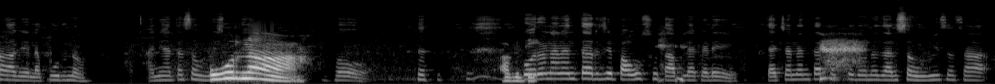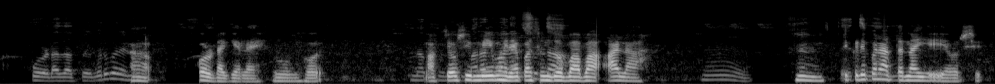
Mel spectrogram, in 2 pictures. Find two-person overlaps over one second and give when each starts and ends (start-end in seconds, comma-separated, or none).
14.2-15.5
